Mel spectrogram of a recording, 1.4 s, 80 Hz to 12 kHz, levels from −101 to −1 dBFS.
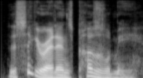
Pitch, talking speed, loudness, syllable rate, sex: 120 Hz, 210 wpm, -17 LUFS, 7.2 syllables/s, male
